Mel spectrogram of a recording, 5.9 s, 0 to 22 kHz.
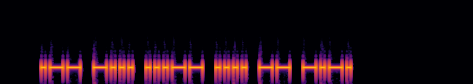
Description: Morse code, heard as a keyed tone, about 21 wpm, 700 Hz. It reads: WB3HMC
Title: USA Call Signs - 6 Characters - Repeated 2x - 22wpm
